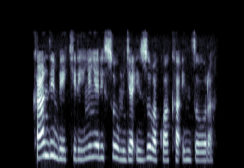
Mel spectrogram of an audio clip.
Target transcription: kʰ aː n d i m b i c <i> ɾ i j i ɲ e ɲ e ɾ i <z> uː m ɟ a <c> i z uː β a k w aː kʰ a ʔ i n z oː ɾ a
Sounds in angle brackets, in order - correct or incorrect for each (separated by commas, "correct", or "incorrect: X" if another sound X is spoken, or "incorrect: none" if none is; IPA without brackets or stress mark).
correct, incorrect: s, incorrect: ʔ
